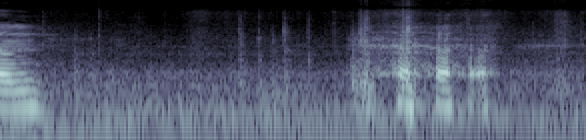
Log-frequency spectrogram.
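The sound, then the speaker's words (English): Steady low engine rumble and road hum fill the inside of a moving car heading back from Logan, with a brief voice at the start and a few short bursts of talk near the end. “I am in the car, and I am heading, back from Logan, so that's fun.”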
